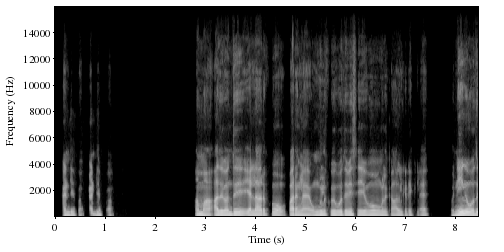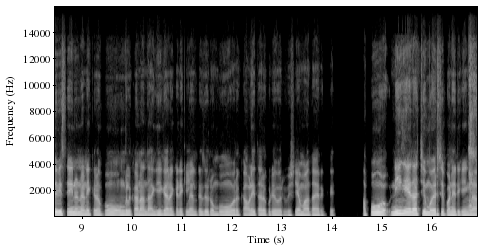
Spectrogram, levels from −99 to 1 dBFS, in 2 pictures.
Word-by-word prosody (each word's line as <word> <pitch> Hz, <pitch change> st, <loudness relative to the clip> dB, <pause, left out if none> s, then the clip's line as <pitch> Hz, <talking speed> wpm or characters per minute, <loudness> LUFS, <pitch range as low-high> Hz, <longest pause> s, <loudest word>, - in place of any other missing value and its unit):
கண்டிப்பா 125 Hz, -1 st, -4 dB, 0.2 s
கண்டிப்பா. 120 Hz, -1 st, -7 dB, 1.8 s
ஆமா, 170 Hz, -6 st, +2 dB, 0.2 s
அது 150 Hz, +2 st, +4 dB
வந்து 170 Hz, +3 st, +3 dB, 0.3 s
எல்லாருக்கும் 170 Hz, +2 st, 0 dB, 0.2 s
பாருங்களேன்! 130 Hz, -4 st, +1 dB
உங்களுக்கு 150 Hz, +4 st, 0 dB, 0.2 s
உதவி 155 Hz, +4 st, +1 dB
செய்யவும், 150 Hz, +1 st, 0 dB
உங்களுக்கு 135 Hz, -4 st, -3 dB
ஆள் 125 Hz, +1 st, -3 dB
கிடைக்கவில்லை. 115 Hz, -1 st, -11 dB, 0.5 s
இப்போ 120 Hz, -, -12 dB
நீங்க 200 Hz, +3 st, +7 dB
உதவி 195 Hz, +3 st, +6 dB
செய்யவேண்டும் 180 Hz, 0 st, +1 dB
என்று 175 Hz, -, +1 dB
நினைக்கிறப்போ 155 Hz, -1 st, -3 dB, 0.2 s
உங்களுக்கான 145 Hz, -1 st, -2 dB
அந்த 130 Hz, -1 st, -3 dB
அங்கீகாரம் 145 Hz, 0 st, -2 dB
கிடைக்கவில்லை 130 Hz, +1 st, -5 dB
என்றது 130 Hz, +1 st, -6 dB
ரொம்பவும் 135 Hz, +2 st, -3 dB
ஒரு 120 Hz, -1 st, -2 dB
கவலை 125 Hz, +3 st, -2 dB
தரக்கூடிய 125 Hz, -1 st, -4 dB
ஒரு 120 Hz, -1 st, -9 dB
விஷயமாக 120 Hz, +1 st, -3 dB
தான் 120 Hz, 0 st, -2 dB
இருக்கு. 115 Hz, +1 st, -13 dB, 0.6 s
அப்போ 140 Hz, +8 st, -1 dB, 0.4 s
நீங்க 215 Hz, +1 st, +6 dB
ஏதாவது 185 Hz, +1 st, +3 dB
முயற்சி 170 Hz, +1 st, +2 dB
பண்ணி 140 Hz, -2 st, +1 dB
இருக்கீங்களா? 125 Hz, -1 st, -1 dB
140 Hz, 135 wpm, -22 LUFS, 125-160 Hz, 1.8 s, நீங்க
